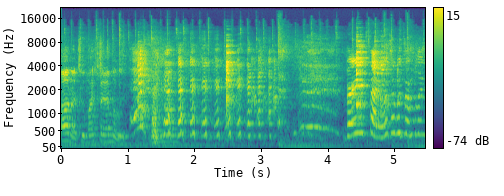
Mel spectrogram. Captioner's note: laughing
